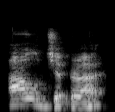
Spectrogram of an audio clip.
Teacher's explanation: Algebra, stress on the first syllable, 3 syllables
